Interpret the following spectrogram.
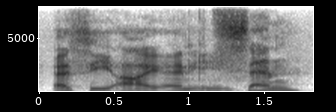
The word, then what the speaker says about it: Seine: Seine. Seine? Like the Seine River? Seine.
